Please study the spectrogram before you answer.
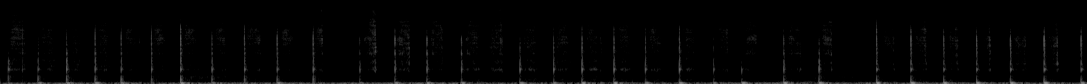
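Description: A white chalk stick fills in a letter on a flat black chalkboard with rapid hatching strokes. About thirty-two quick, dry taps and rubs follow each other in a fast, uneven rhythm. Each has a short, bright scratch over a low thud.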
